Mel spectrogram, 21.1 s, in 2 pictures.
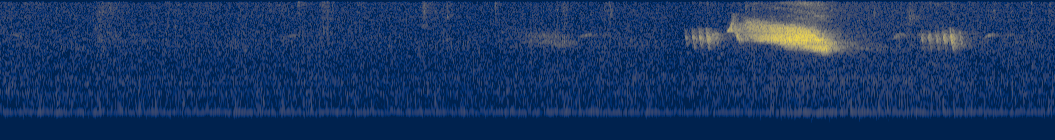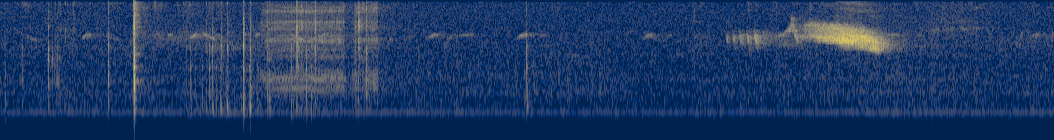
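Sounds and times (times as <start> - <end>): bird trills: 7.0 - 8.4, 17.9 - 19.6
faint buzzing: 10.7 - 16.7.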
